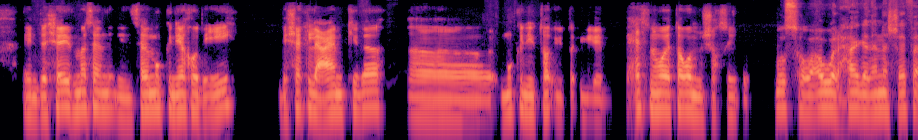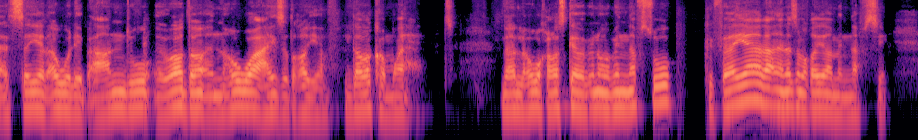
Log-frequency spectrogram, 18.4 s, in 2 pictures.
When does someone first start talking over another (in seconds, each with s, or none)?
none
